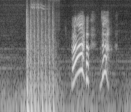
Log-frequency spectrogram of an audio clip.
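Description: Rapid burst of automatic gunfire in the sci-fi shooter game Star Citizen, a loud close volley of about a dozen quick shots followed by a few electronic chirps and tones.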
